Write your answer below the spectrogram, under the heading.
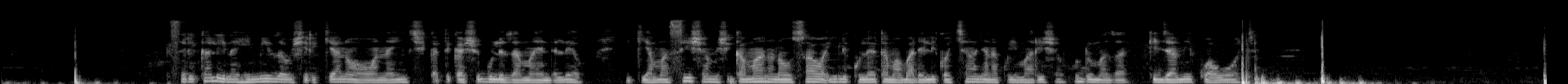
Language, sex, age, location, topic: Swahili, male, 25-35, Nakuru, government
